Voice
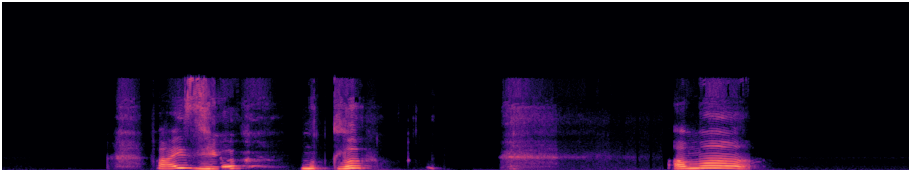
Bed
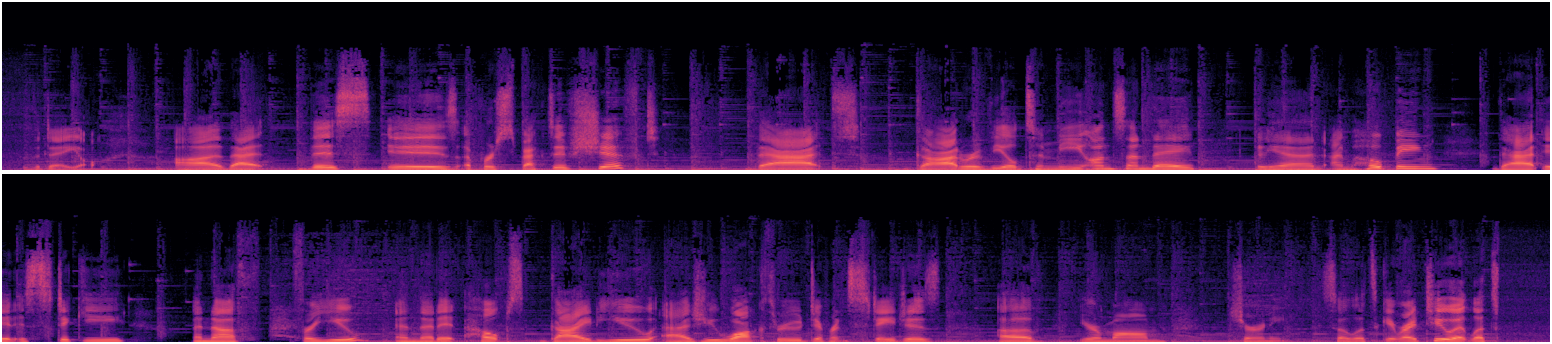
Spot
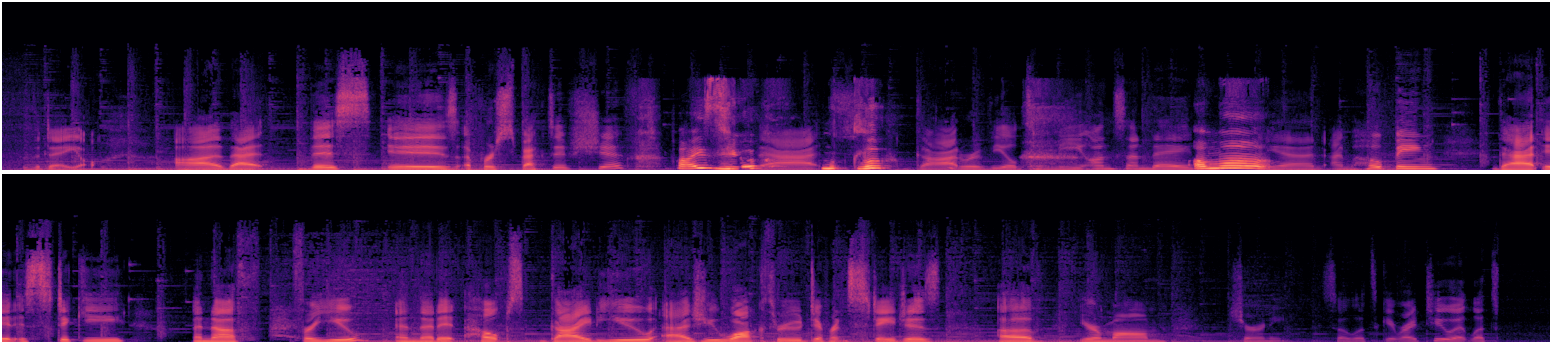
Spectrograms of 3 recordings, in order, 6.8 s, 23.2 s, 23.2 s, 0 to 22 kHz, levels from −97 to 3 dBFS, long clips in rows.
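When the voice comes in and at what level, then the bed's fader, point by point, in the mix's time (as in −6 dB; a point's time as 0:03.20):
3.90 s, +1.5 dB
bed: 0:04.01 −2.5 dB
0:04.24 −12 dB
0:09.97 −12 dB
0:10.51 −0.5 dB
0:19.58 −0.5 dB
0:21.66 −19.5 dB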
